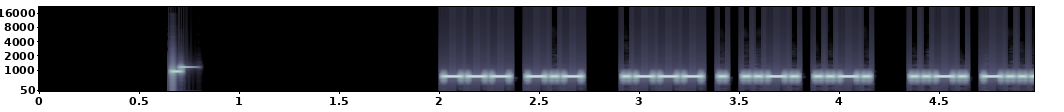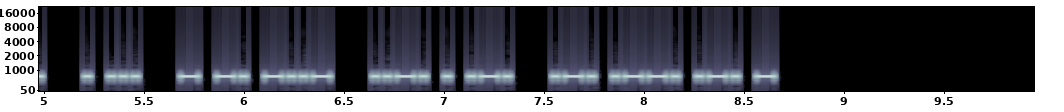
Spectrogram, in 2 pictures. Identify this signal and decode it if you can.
Morse code, heard as a keyed tone, about 38 wpm, 700 Hz. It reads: OK JEFF FB ES TNX FER RPRT
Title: K1USN SST QSO Practice 40wpm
